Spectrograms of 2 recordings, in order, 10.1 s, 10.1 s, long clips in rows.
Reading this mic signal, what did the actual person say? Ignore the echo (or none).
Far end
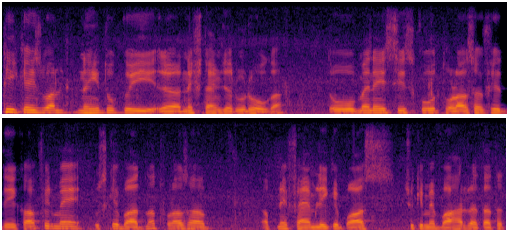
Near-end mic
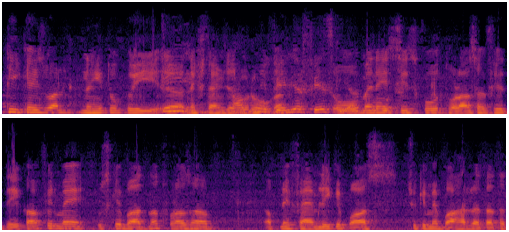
कि जब आपने फेलियर फेस किया तो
